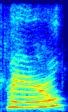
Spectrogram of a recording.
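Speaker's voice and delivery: high drawn-out meow through a laugh. Pretend. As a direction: meow with a giggle.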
